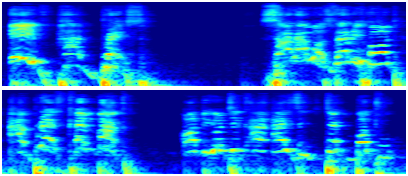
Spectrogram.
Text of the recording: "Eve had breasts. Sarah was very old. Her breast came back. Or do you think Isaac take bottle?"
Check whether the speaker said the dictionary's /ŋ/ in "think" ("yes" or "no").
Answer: no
